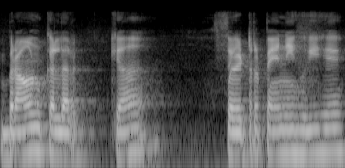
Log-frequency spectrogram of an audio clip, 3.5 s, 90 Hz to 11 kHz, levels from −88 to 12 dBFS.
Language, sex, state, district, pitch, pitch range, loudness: Hindi, male, Bihar, Gopalganj, 130 Hz, 125-135 Hz, -18 LUFS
